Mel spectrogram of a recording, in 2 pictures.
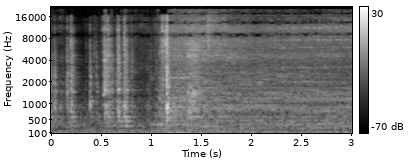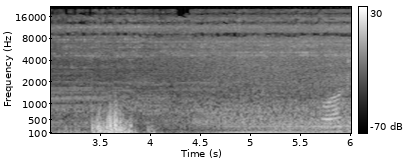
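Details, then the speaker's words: Rooftop HVAC unit after capacitor fault: low hum builds into steady, even compressor drone with no hum-and-trip; pressures returning to normal, capacitor confirmed as the cause; normal compressor running. "pressure's starting to go back to normal yeah definitely that capacitor"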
